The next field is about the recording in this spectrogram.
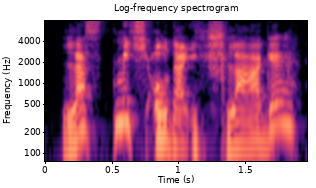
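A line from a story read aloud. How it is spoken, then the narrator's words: Called out. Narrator (German): rief K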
